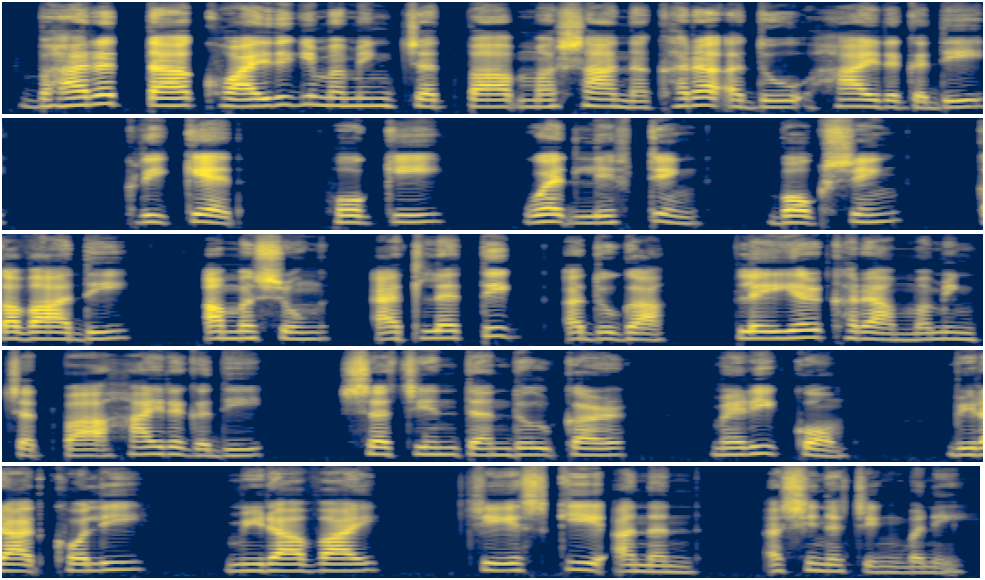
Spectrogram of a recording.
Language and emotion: Manipuri, neutral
